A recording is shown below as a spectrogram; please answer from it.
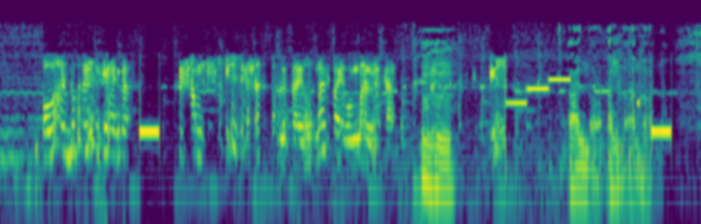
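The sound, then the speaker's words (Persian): A telephone call breaking off, with line tones: talk over the phone line, a brief steady tone, then a rising stepped series of tones and a final steady tone as the call drops. “خراب شد و قطع شد”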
